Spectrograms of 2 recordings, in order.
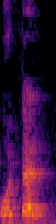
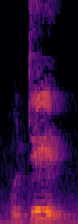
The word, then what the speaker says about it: hotel: Never say होटल. होटल is wrong English, wrong pronunciation. कैसे बोलेंगे? थोड़ा स्टाइल से, correctly. And हाउ डू वी say that? होटल.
